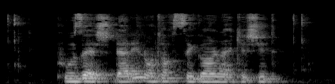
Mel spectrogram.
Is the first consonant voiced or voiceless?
voiceless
